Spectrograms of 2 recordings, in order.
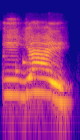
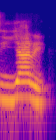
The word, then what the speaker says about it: Iyare: Then the word Iyare, most times we see on paper single arrow, and that pronunciation is Iyae, which is wrong. It doesn't have any meaning. Iyae, but the correct pronunciation is Iyare, and what should be written is double arrow to reflect that pronunciation.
